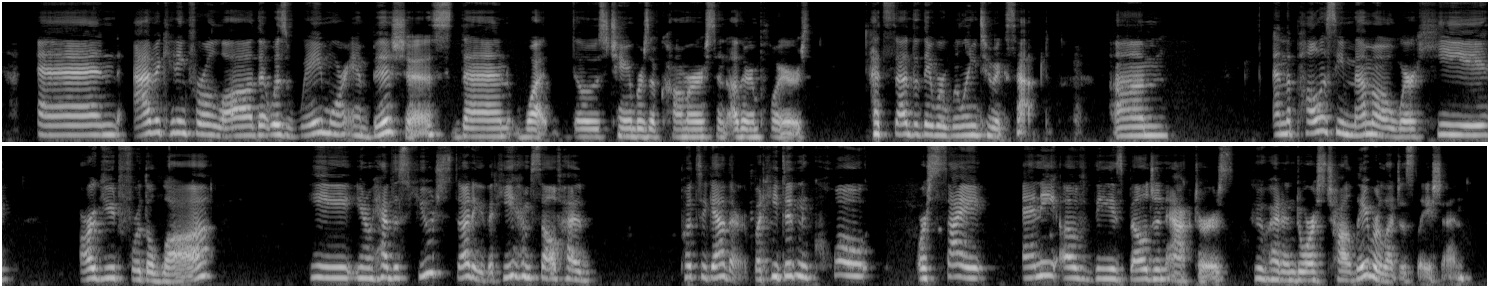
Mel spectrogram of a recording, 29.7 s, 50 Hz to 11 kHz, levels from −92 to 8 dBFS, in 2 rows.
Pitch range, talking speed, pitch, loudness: 195-255 Hz, 135 wpm, 230 Hz, -25 LUFS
